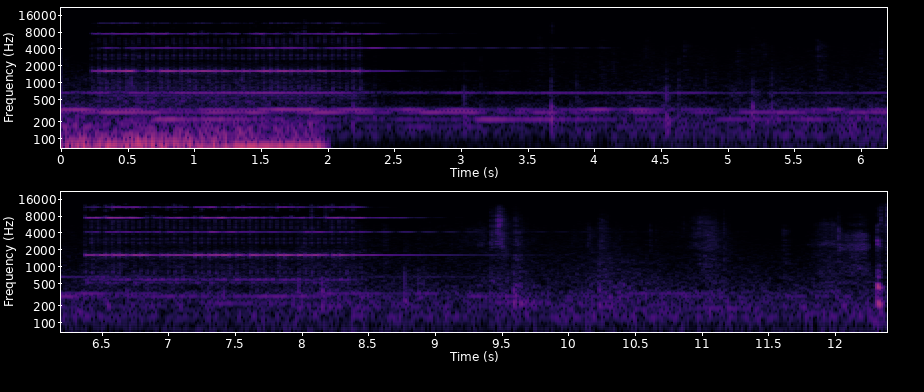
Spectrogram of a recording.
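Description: A telephone bell rings in two long bursts separated by a pause, loud and close, with faint clicks in between.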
